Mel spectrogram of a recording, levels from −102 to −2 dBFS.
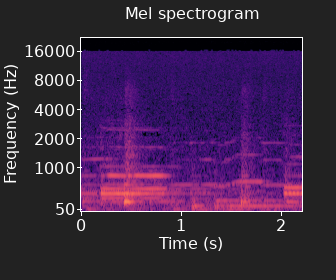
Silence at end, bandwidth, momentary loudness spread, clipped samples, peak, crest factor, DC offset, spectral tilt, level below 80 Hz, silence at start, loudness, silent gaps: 0 s; 17 kHz; 12 LU; under 0.1%; -22 dBFS; 18 dB; under 0.1%; -7 dB/octave; -58 dBFS; 0 s; -40 LUFS; none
